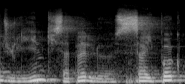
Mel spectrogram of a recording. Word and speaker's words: SIPOC: Lean qui s'appelle le SIPOC, prononcé à à l'anglaise, où on peut dire SIPOC, veut dire Suppliers, Inputs, Processes, Outputs and Customers.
